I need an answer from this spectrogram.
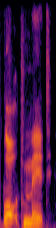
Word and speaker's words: Woltemade: I know it's W, but I know the Germans always pronounce W sound like a V. So maybe I'll go with a Nick Woltemade.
